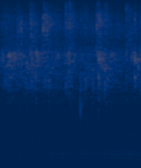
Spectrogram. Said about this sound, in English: I'm going to mention Click for the kids, and man, they're a good group of kids. Let's give them a round of applause, man. They did good.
